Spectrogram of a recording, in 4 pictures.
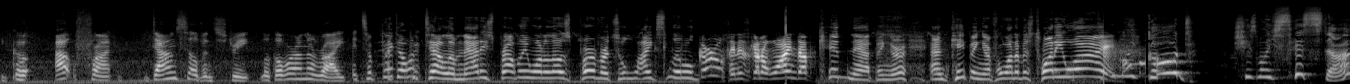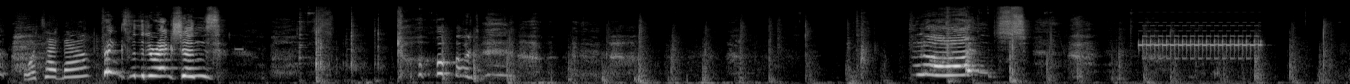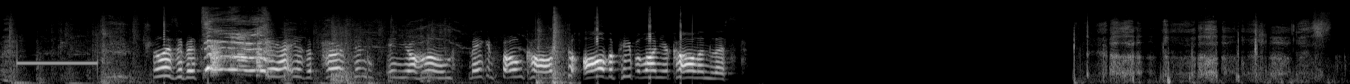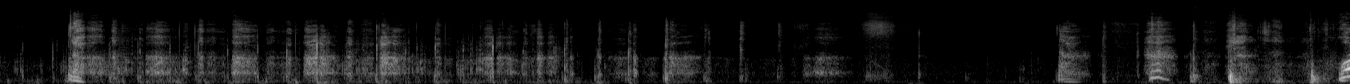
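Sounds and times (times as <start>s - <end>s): high single-tone beep: 11.2s - 11.5s, 27.2s - 28.0s
man panting hard: 18.1s - 21.4s, 23.5s - 24.8s, 28.0s - 28.4s, 37.8s - 40.4s, 41.1s - 49.7s, 51.0s - 53.9s
voiced gasp: 18.2s - 20.0s, 51.1s - 53.7s
telephone ringing electronic trill: 24.9s - 26.2s.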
